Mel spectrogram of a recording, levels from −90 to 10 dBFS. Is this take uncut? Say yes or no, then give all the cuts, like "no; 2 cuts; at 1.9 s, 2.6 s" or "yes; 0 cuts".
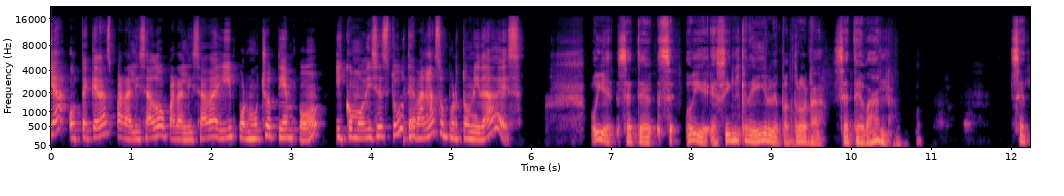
no; 2 cuts; at 3.5 s, 4.4 s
